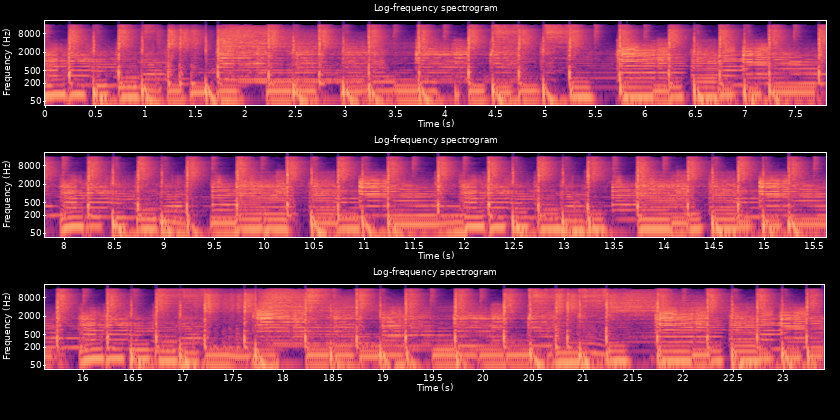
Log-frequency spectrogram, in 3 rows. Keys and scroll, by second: 0.8 typing, 9.3 typing, 16.1 d.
